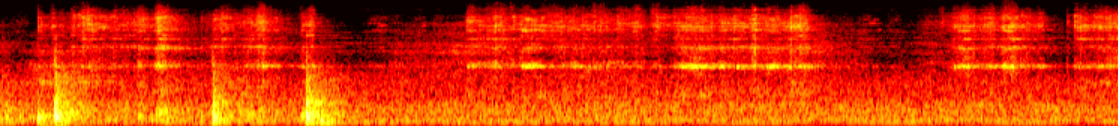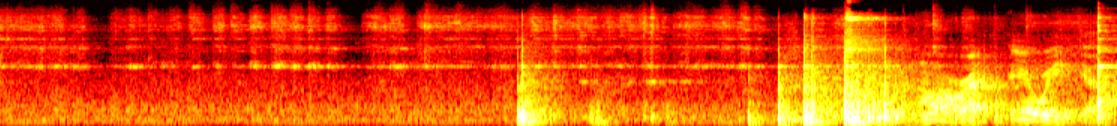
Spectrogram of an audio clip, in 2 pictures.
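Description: Spices with crushed red pepper flakes being stirred in a bowl for a Cajun shrimp and rice skillet, with scattered clinks and scraping of utensil against the dish, quiet stretches between, growing busier and louder near the end.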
